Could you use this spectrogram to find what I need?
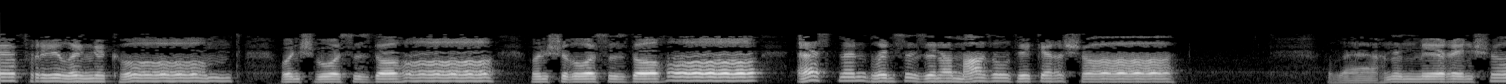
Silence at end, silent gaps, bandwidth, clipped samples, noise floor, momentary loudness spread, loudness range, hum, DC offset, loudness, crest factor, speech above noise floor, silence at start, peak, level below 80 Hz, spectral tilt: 0 s; none; 4.4 kHz; under 0.1%; -58 dBFS; 13 LU; 6 LU; none; under 0.1%; -18 LUFS; 18 dB; 40 dB; 0 s; -2 dBFS; -64 dBFS; -11.5 dB/octave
